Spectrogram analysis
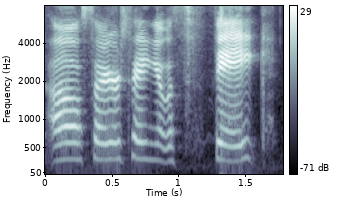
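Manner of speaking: usual speaking voice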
